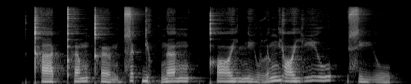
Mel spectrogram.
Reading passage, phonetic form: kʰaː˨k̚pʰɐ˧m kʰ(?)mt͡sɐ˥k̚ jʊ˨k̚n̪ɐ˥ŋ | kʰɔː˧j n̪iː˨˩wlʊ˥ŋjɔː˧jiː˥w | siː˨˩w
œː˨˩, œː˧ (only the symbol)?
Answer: œː˨˩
